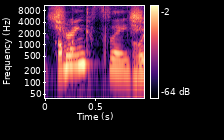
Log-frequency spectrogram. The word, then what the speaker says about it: shrinkflation: ¿Cómo se pronuncia lo otro? Crickflation. – Shrinkflation. Oye eso, Dios santo, todos los días uno aprende algo nuevo.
